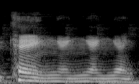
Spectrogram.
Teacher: The G sound at the end of the word king is not pronounced.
